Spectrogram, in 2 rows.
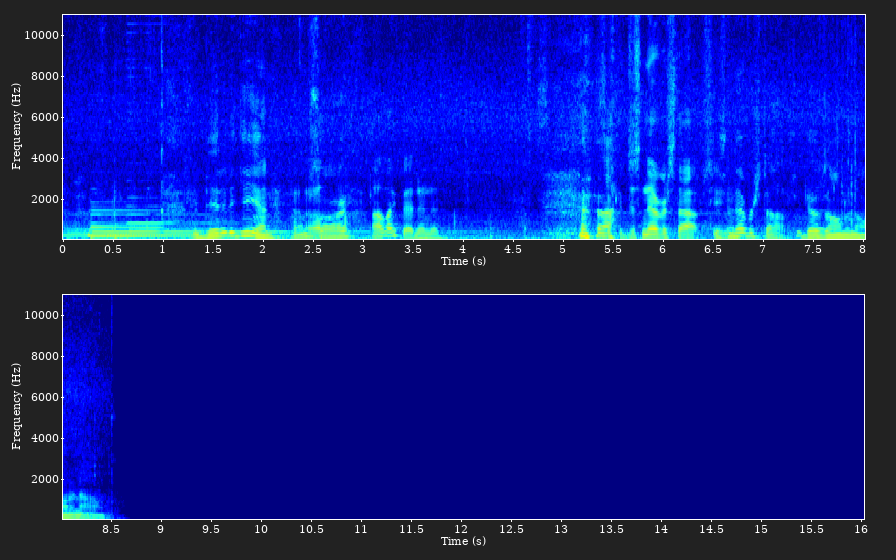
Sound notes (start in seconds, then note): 4.8 laughs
